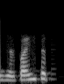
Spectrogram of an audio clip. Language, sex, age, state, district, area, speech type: Nepali, female, 30-45, West Bengal, Darjeeling, rural, conversation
